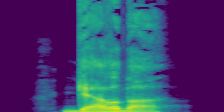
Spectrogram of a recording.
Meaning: tanner
- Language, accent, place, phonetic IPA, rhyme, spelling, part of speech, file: German, Germany, Berlin, [ˈɡɛʁbɐ], -ɛʁbɐ, Gerber, noun / proper noun, De-Gerber.ogg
